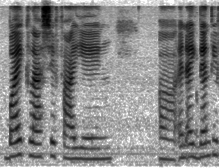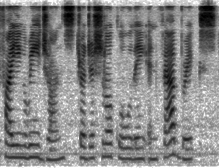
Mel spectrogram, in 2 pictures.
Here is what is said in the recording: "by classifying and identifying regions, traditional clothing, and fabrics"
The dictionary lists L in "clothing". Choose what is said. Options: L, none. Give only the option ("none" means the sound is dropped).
L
